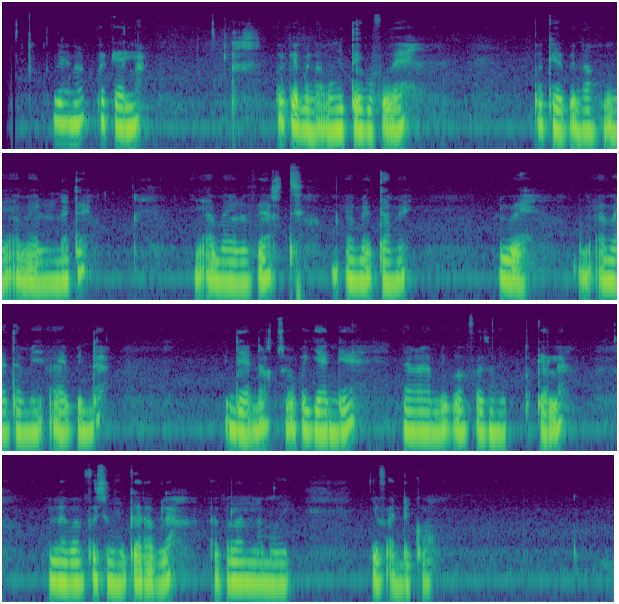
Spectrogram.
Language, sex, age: Wolof, female, 18-24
